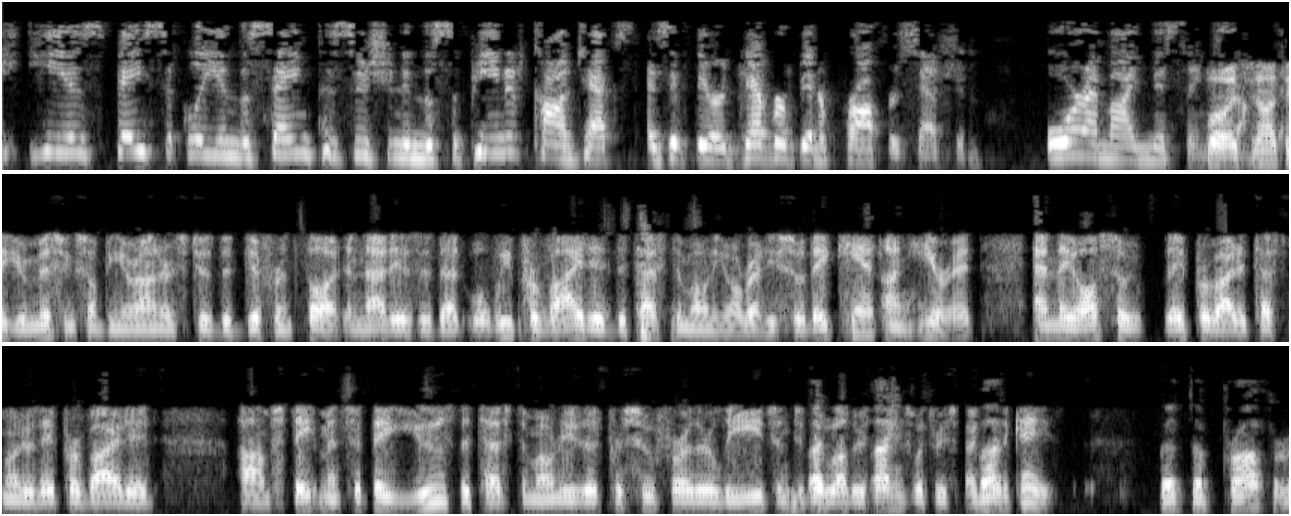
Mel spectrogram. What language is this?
English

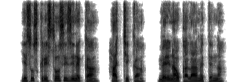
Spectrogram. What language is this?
Gofa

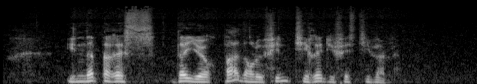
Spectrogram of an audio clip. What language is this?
French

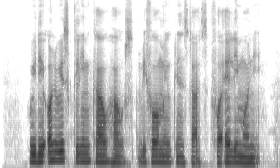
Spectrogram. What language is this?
Nigerian Pidgin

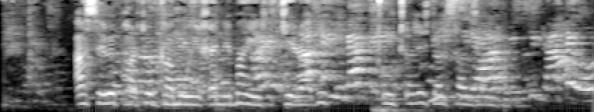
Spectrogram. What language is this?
Georgian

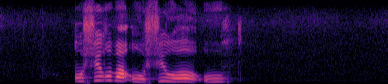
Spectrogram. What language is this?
Northern Sotho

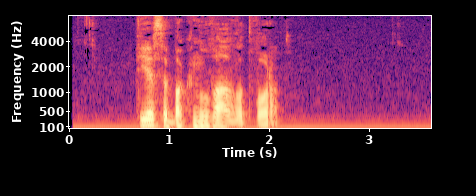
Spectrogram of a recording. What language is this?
Macedonian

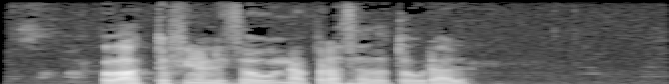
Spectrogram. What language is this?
Galician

